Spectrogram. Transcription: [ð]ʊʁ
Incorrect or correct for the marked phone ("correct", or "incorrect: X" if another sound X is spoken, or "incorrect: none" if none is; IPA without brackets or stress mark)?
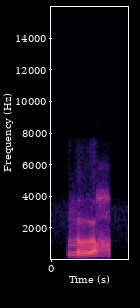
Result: correct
